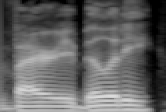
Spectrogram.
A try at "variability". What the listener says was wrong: And then he tries to say variability with no R.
